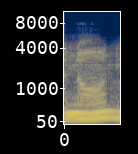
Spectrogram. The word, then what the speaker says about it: naan: I did, and then I got the naan bread as well. Like, is that how you say it? Yeah, the naan.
